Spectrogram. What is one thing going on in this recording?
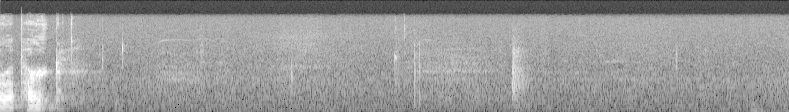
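Small metal parts click and tap together by hand.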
